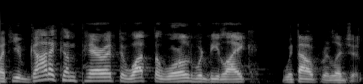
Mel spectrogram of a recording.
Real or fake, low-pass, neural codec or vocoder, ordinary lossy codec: fake; 7.2 kHz; codec, 16 kHz, 4 kbps, X-Codec, HuBERT features, trained on general audio; MP3, 32 kbps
